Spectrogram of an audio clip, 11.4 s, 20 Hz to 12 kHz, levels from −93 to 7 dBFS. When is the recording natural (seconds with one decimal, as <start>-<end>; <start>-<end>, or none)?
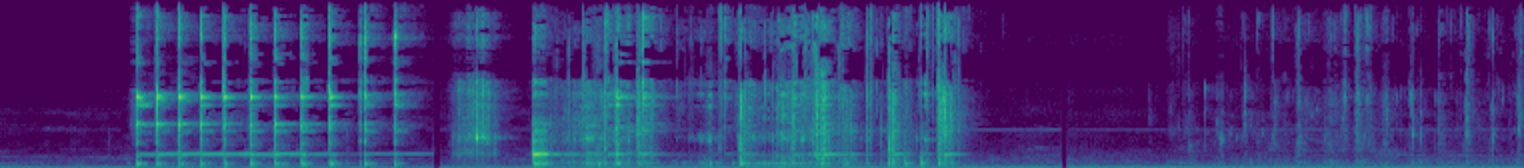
1.5-2.7; 4.1-11.4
